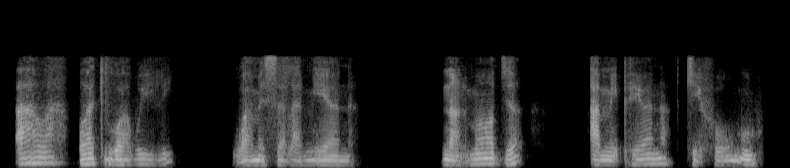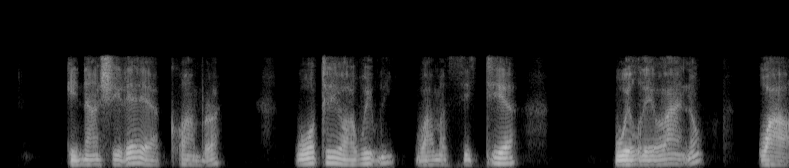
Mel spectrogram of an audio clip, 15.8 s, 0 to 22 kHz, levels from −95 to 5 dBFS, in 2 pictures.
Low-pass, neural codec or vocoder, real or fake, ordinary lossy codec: 5.4 kHz; codec, 16 kHz in and 24 kHz out, 0.4 kbps, LongCat-Audio-Codec, fine tuned four codebook decoder; fake; Opus, 64 kbps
